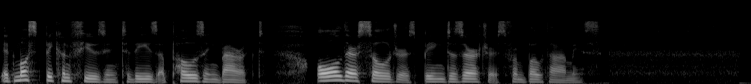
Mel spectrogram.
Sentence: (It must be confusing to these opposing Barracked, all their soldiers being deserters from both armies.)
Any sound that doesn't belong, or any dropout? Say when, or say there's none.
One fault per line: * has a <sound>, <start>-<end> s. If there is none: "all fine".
all fine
